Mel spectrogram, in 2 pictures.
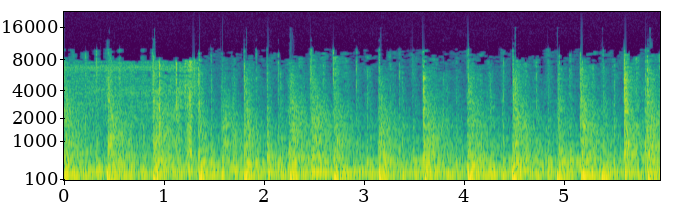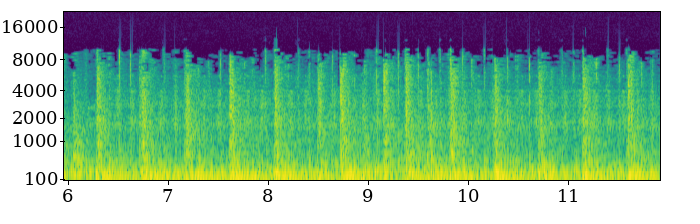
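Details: Drum-heavy music with booming timpani strikes and steady percussion beats over sustained low tones.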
